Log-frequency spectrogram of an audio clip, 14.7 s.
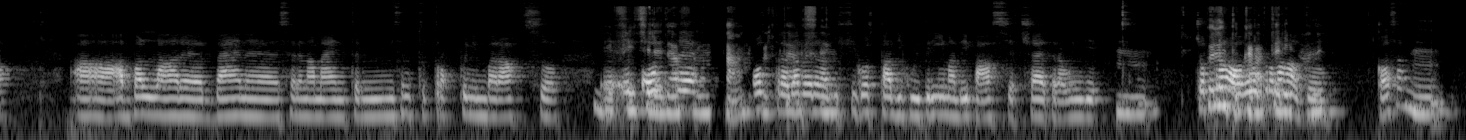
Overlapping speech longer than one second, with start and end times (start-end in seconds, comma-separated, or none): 6.0-8.5, 12.0-13.2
